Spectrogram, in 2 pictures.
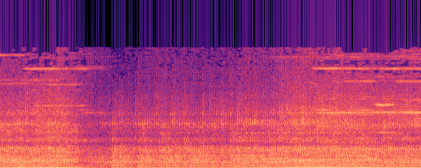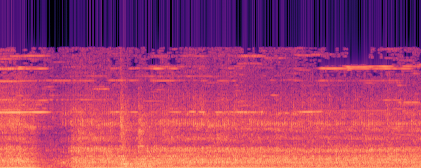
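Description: Wheel loader's diesel engine running steadily under load as it tows a disabled tractor on a tow bar. The sound dips briefly about halfway through.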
